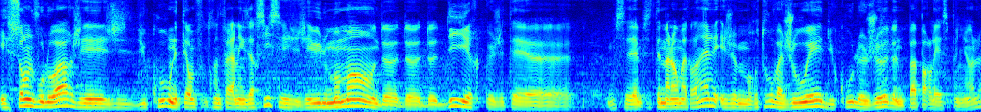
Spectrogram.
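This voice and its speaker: Fairly quick male speech with a Spanish accent and lively intonation. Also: medium pitch for a man. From Uruguay. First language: Spanish (speaking French). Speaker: film director. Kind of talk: interview. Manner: hesitant, many fillers.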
